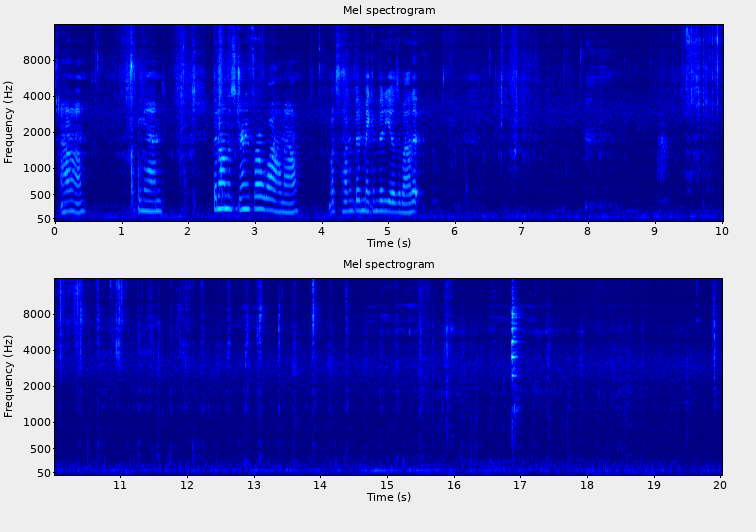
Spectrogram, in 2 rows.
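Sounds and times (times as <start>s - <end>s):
low steady hum: 0.0s - 20.0s
cutlery clinking on dishes: 16.8s - 17.1s.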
